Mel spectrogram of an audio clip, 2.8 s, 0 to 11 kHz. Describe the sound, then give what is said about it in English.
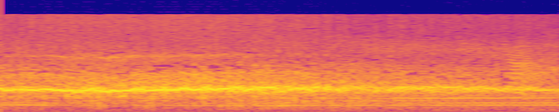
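A speeding car's engine roars loud in a steady, high drone, its pitch wavering slightly as it swerves on a hill road along a cliff with a 100-foot drop and nearly goes over, a wheel skipping, with a rougher rumble underneath and no voices. “I didn't see that one coming up. Boy, we almost went over. The wheel skipped.”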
